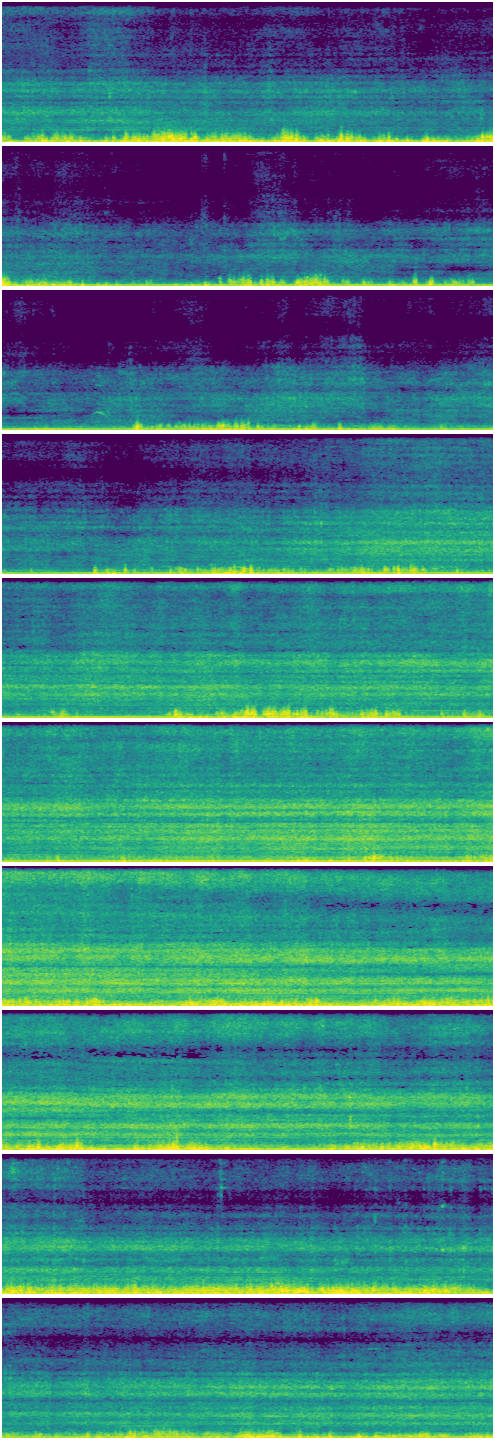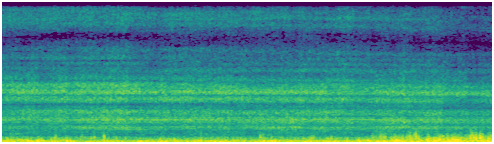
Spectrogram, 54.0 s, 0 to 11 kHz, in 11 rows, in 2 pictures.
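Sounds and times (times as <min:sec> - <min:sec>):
tractor diesel engine running: 0:00.0 - 0:54.0
wind buffeting microphone: 0:00.0 - 0:54.0.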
